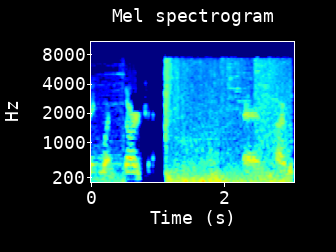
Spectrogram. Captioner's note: loud explosion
